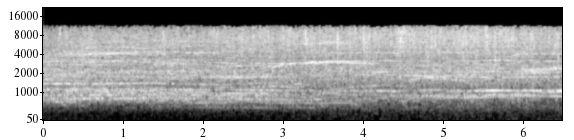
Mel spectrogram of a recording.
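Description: Steady, dense applause from a crowd as the members of a band are introduced, a continuous crackle of many hands clapping at an even loudness for several seconds, with faint whoops and voices mixed in.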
